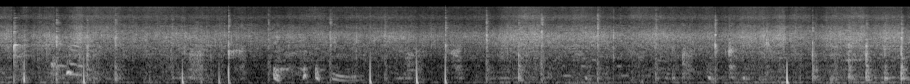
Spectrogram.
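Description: Chopped onions and green chillies sizzling in hot oil in a kadai, stirred with a spatula that scrapes and clicks against the pan many times.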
